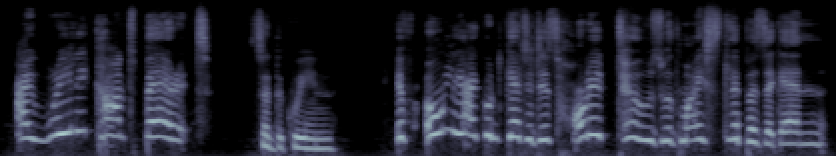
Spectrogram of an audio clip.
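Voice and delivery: high, fussy goblin queen voice; a greedy queen eyeing fresh meat. A narrator's reading. Goblin queen to the king, high and fussy.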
